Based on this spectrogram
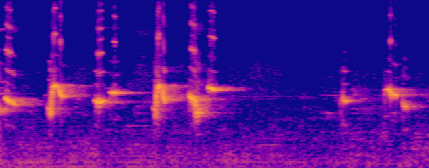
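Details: Yellow-vented bulbul singing a lively 'ropel panjang' phrase to draw responses from other bulbuls: about six loud, liquid slurred notes in quick succession, a gap, then two softer whistles.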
